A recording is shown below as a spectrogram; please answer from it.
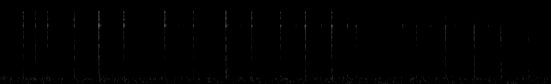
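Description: A small, hollow, red lacquered wooden matryoshka doll with a blue flower is held in one hand and rapidly tapped with long nail tips. The result is quick, quiet, bright clicks in an uneven rhythm, each one dry and gone almost instantly, with no ring.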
